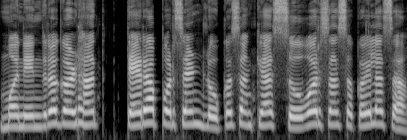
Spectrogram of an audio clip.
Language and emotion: Goan Konkani, neutral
